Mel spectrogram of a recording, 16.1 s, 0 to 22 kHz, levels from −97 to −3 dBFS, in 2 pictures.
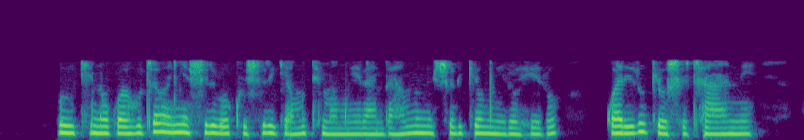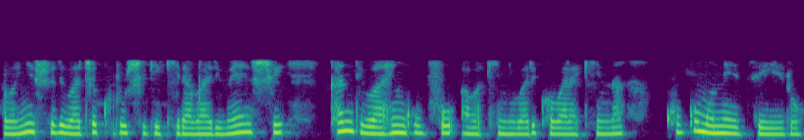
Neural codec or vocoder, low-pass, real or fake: none; 3.6 kHz; real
